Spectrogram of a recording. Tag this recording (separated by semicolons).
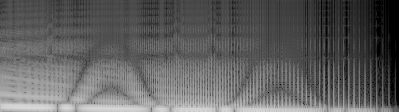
analog; analog-percusion; bass; drum; filter; percussion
